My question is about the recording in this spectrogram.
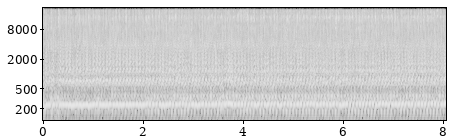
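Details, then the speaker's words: Honda VFR/CBR hybrid V4 with custom LexTek exhaust, just started after long storage; strong, even idle with smooth steady burble, no knocks or rattles, a little smoke clearing; healthy. "right, guys, I am so stoked that this thing runs now."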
